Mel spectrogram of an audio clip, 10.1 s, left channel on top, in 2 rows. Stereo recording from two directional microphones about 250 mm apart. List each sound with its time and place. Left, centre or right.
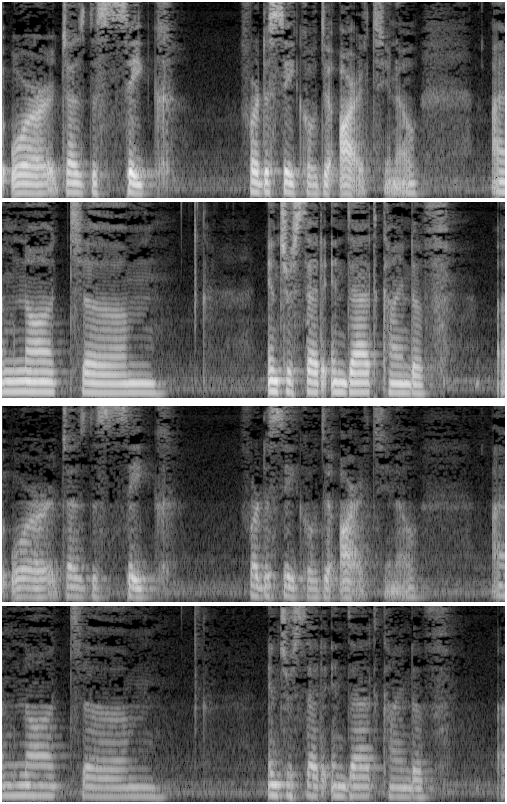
0.1 s mantra: left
